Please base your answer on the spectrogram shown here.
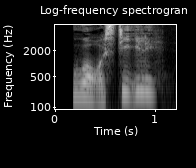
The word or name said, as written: uoverstigelig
